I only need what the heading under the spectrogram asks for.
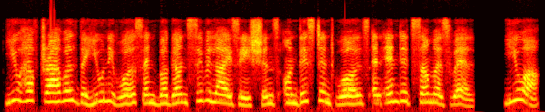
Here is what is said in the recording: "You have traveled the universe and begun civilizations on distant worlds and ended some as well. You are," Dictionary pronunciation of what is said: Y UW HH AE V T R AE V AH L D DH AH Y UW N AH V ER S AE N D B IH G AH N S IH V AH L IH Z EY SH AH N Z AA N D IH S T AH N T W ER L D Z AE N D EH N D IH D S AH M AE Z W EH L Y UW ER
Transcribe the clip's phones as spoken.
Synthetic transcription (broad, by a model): Y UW HH AE V T R AE V AH L D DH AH Y UW N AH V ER S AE N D B IH G AH N S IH V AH L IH Z EY SH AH N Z AA N D IH S T AH N T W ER L D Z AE N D EH N D IH D S AH M AE Z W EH L Y UW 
